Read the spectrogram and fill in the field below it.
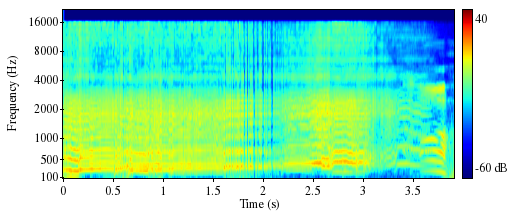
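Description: A squeaky fart sound, played in the Guess Who's Gas game on The Woody Show, holds a steady buzzing tone for about four seconds, wavering in pitch with a few quick dips before a sharp upward squeal at the end.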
